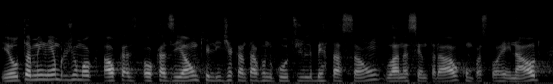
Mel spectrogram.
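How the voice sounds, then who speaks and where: Preaching a testimony in a reverberant church hall, a thirtysomething church worker with a Brazilian accent from Rio de Janeiro state acts out the voices of people in his story, alternating loud and hushed. His voice is high-pitched, quick, and fairly even in intonation.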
